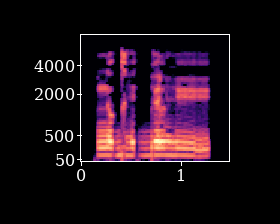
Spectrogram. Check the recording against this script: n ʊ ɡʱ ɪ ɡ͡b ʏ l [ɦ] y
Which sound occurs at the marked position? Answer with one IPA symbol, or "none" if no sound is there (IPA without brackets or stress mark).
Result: ɦ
